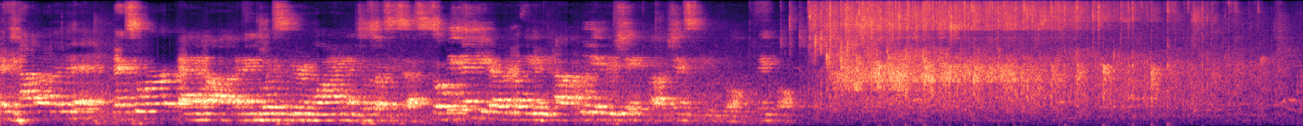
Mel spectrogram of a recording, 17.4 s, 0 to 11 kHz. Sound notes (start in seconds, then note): 12.9 room clapping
